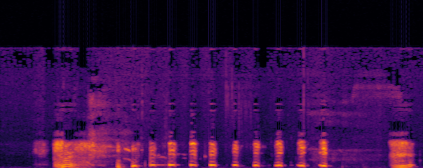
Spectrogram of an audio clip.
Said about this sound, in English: You got corona. Yeah, the virus. I got the vid. You know. So it was nasty. Still got a little bit of a cough.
